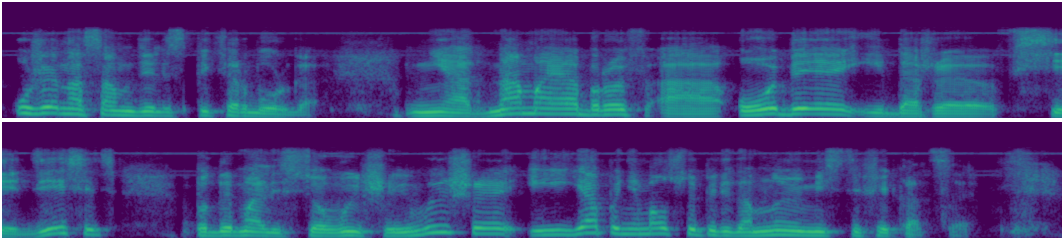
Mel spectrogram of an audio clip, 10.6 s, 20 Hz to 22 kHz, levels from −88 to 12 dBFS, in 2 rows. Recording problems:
garbled, watery; badly; nothing above 8 kHz
high-pitched whine; faint; throughout; 7 kHz, 25 dB below the speech

